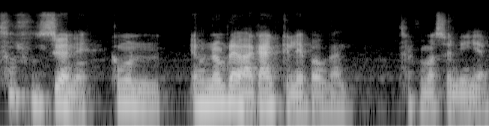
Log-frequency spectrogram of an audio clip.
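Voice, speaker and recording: A man with a Chilean accent talks at a fairly quick pace. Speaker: teaching assistant. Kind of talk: tutorial. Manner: fast; mumbling.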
